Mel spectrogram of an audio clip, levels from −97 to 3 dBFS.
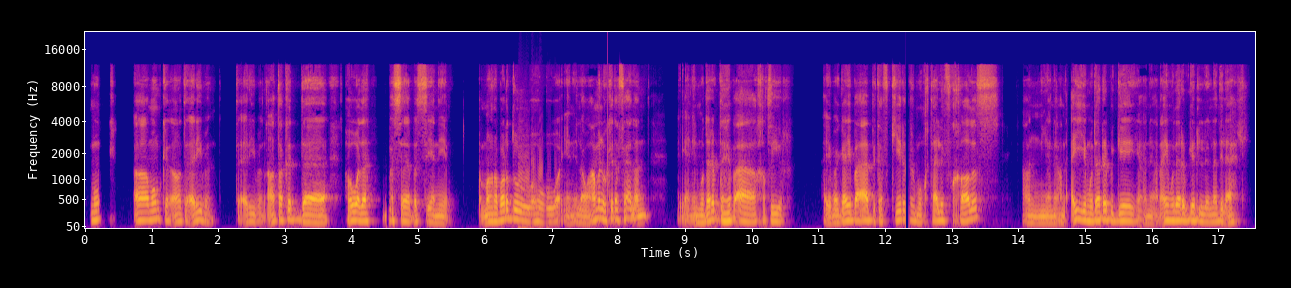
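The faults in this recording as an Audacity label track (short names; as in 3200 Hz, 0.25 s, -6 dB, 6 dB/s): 6.480000	7.070000	clipped -15.5 dBFS
7.830000	7.830000	pop -9 dBFS
12.300000	12.350000	gap 48 ms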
